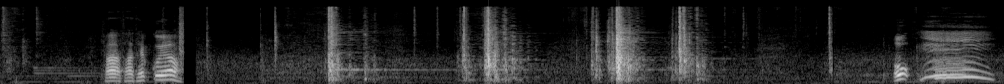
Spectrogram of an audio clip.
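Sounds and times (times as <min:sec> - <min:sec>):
metal ladder scraping clatters: 0:02.7 - 0:07.6.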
